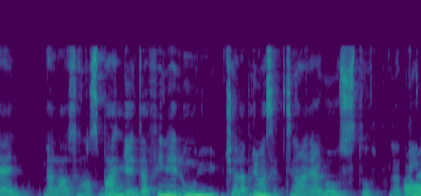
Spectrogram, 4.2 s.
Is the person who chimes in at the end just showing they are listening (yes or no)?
no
